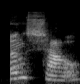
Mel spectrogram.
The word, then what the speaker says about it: Anschau: E como pronuncia seu outro nome? É Anschau.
